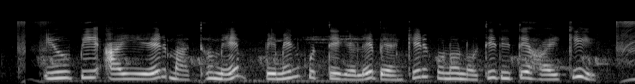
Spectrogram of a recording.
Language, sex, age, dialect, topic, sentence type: Bengali, female, 18-24, Rajbangshi, banking, question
